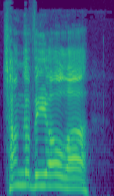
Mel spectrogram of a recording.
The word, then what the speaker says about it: Tagovailoa: And the Chargers select quarterback Tua Tagovailoa from Alabama.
